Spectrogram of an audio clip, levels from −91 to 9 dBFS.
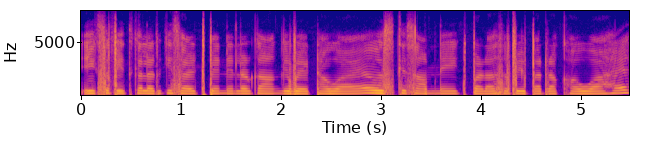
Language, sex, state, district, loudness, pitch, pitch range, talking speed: Hindi, female, Chhattisgarh, Bilaspur, -19 LUFS, 220 Hz, 215-230 Hz, 220 wpm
